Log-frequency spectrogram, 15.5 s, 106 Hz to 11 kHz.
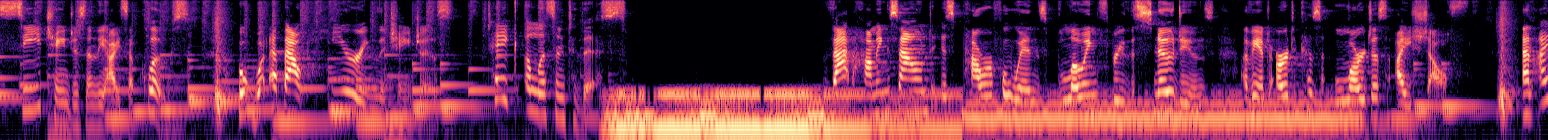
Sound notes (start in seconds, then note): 6.2 winds humming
